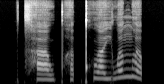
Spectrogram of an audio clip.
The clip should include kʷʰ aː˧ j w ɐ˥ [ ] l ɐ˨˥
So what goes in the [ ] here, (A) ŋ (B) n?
A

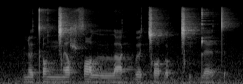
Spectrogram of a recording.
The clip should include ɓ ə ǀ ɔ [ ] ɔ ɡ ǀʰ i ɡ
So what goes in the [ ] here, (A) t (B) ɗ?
B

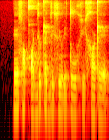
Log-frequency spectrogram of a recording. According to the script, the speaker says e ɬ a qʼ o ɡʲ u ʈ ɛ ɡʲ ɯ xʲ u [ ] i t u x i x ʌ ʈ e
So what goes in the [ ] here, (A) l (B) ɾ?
B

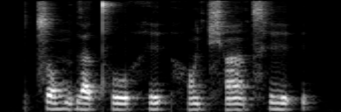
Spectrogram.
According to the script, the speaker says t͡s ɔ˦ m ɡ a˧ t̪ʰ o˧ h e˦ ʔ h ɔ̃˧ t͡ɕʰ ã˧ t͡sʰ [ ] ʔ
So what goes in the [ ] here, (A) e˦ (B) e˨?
A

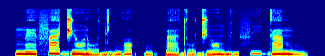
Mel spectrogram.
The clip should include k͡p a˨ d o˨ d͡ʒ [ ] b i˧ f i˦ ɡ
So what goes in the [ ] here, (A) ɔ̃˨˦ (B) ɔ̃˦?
A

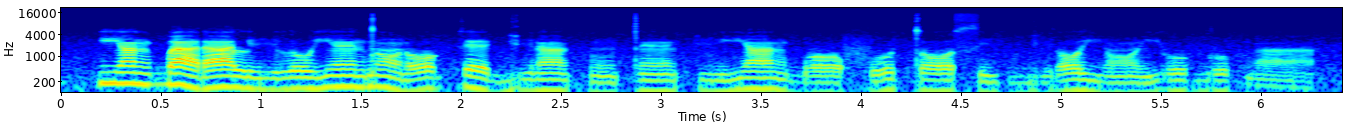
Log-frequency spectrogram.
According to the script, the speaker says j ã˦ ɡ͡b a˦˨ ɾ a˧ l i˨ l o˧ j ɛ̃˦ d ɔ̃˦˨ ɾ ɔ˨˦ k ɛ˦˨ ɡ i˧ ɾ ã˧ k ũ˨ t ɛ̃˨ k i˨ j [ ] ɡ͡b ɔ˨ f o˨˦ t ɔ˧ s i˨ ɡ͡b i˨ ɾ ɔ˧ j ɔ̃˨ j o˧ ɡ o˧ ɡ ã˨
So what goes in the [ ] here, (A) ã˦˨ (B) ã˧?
B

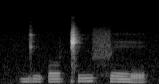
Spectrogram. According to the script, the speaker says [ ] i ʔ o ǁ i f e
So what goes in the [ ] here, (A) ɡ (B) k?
A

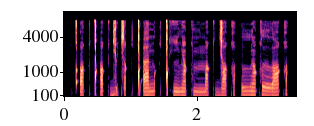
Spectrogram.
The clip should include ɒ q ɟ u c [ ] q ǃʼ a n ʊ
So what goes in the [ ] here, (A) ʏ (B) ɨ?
B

